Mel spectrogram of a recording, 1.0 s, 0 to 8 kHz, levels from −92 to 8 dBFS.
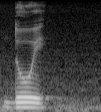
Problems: none marked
